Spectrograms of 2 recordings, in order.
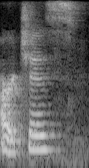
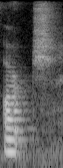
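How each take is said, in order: First: It is said the English way, with the final S. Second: It is said the French way, without the final S. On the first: This form suits English search and translation software. The speaker calls it wrong. "I'm saying arches" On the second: This is how the French name is really pronounced. The speaker calls it right. "You don't pronounce the R or the, the S"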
